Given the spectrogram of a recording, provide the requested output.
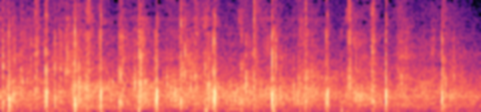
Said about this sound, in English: Give him a round of applause as well.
